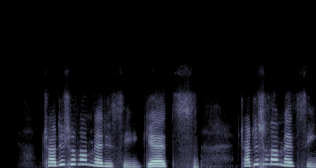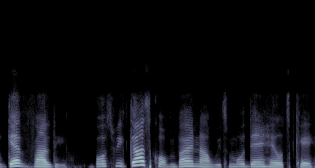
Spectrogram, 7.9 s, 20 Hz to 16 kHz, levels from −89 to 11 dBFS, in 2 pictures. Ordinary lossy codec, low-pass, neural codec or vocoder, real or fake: Opus, 24 kbps; 7.2 kHz; codec, 16 kHz, 2 kbps, X-Codec, WavLM features, trained on Multilingual LibriSpeech; fake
